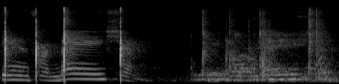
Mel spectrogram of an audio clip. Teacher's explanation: so information is stressed on a third syllable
